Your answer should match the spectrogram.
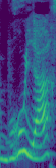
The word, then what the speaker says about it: brouillard: On a un son /j/ qui est fait par les lettres I et deux L.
